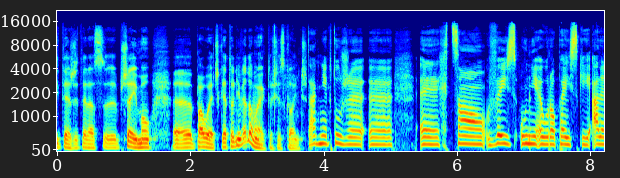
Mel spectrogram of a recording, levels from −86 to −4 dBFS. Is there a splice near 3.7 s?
yes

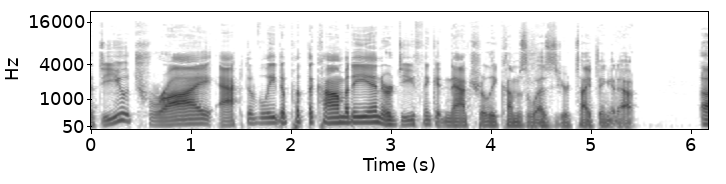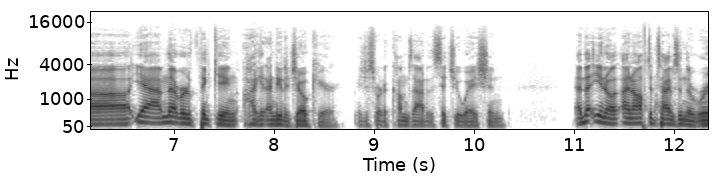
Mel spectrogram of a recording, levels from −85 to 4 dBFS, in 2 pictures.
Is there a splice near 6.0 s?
no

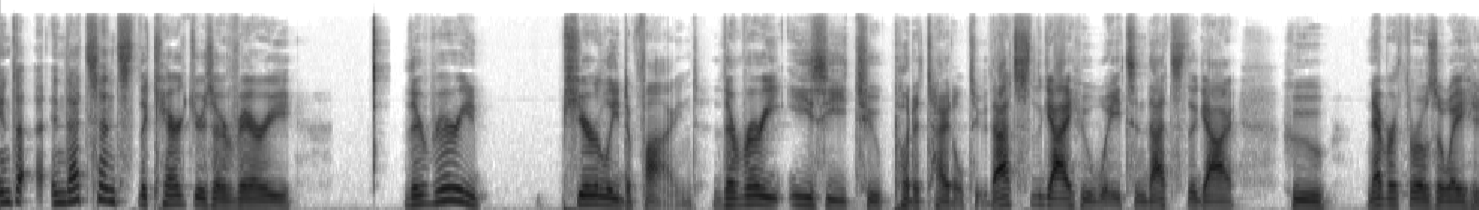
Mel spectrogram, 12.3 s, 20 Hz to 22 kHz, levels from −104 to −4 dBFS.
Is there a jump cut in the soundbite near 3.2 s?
yes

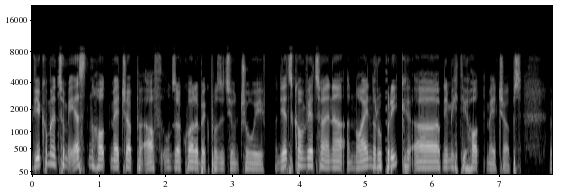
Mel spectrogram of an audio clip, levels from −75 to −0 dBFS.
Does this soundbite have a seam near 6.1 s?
yes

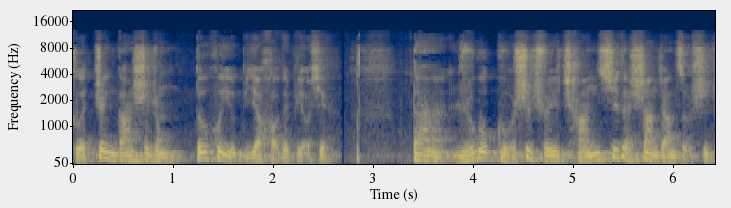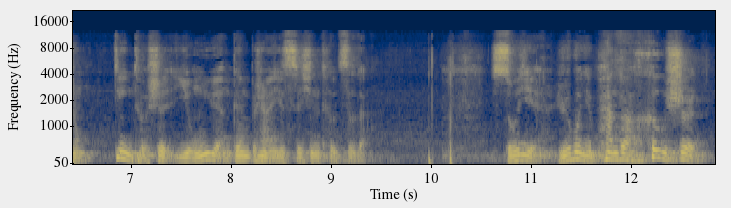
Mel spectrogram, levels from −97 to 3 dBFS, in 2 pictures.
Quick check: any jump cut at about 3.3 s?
no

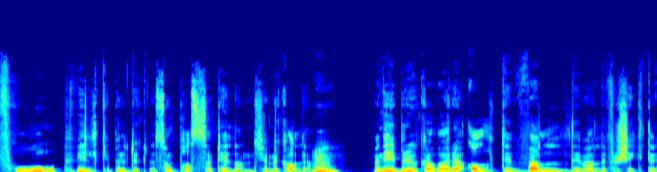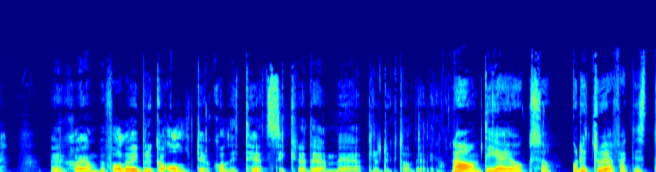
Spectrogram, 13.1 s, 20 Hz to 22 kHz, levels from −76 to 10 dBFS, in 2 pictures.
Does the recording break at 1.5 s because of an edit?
yes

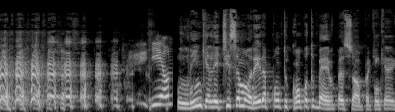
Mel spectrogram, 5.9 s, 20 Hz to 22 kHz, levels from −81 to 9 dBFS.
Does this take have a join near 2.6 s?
yes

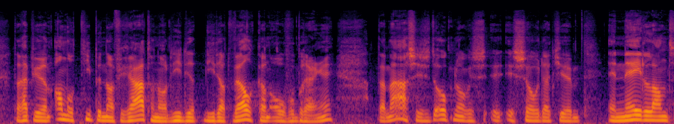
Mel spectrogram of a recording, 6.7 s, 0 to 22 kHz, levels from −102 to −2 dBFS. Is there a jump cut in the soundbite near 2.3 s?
no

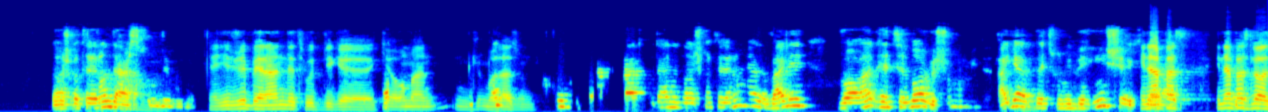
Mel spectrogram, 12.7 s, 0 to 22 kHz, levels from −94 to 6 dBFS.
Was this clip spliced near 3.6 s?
no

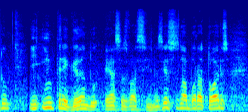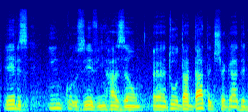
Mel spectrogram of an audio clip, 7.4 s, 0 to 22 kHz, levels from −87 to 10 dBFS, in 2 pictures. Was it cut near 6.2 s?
yes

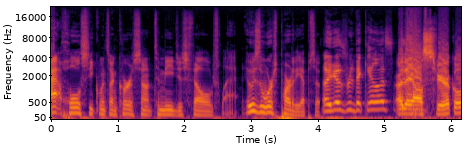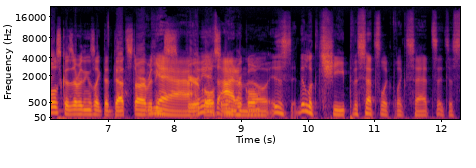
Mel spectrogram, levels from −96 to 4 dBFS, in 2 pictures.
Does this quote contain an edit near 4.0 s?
yes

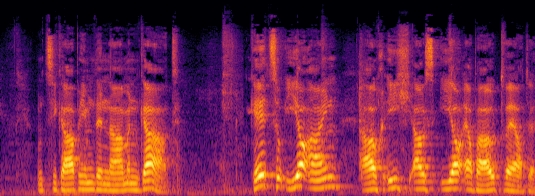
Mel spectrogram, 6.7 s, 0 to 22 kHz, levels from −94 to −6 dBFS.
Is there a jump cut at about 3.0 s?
yes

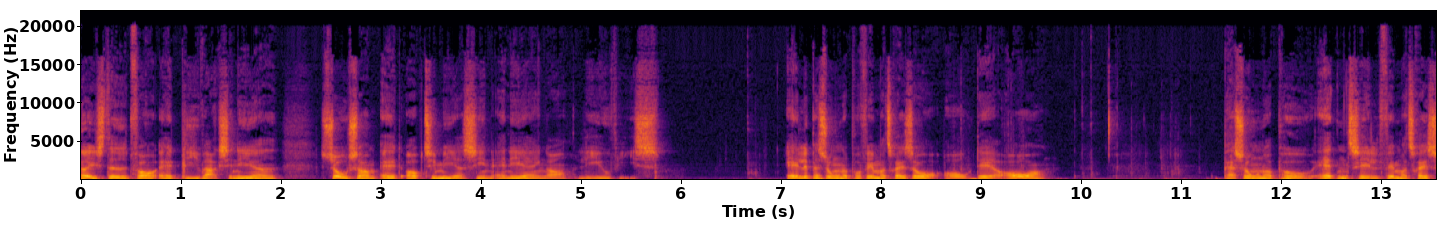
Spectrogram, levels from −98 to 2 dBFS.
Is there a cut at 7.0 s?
yes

